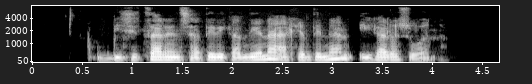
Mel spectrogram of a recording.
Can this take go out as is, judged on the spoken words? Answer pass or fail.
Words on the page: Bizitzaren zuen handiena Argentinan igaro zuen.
fail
